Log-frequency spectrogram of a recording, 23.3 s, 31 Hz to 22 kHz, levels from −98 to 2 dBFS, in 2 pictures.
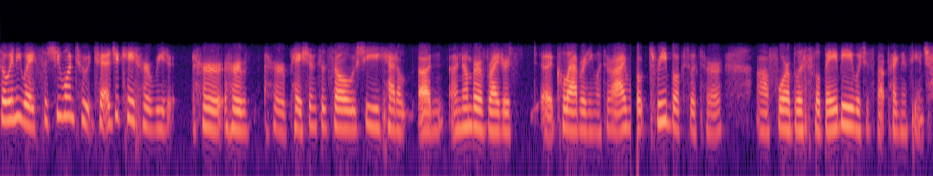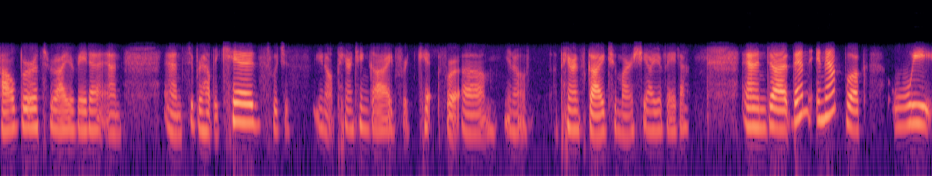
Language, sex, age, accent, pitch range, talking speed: English, female, 50-69, American, 170-215 Hz, 200 wpm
